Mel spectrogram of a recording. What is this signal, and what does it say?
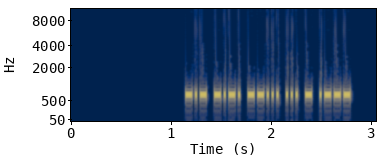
Morse code, heard as a keyed tone, about 46 wpm, 700 Hz. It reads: KC7STJ
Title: USA Call Signs - 6 Characters - 3x Character Spacing - 50wpm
